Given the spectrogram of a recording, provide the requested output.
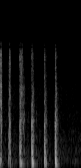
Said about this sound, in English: On heard a gentle tapping on his bedroom door.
